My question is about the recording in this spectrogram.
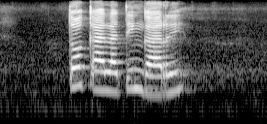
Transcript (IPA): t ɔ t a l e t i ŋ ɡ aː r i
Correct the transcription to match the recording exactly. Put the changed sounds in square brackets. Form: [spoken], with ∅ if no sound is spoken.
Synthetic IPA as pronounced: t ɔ [k] a l [a] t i ŋ ɡ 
